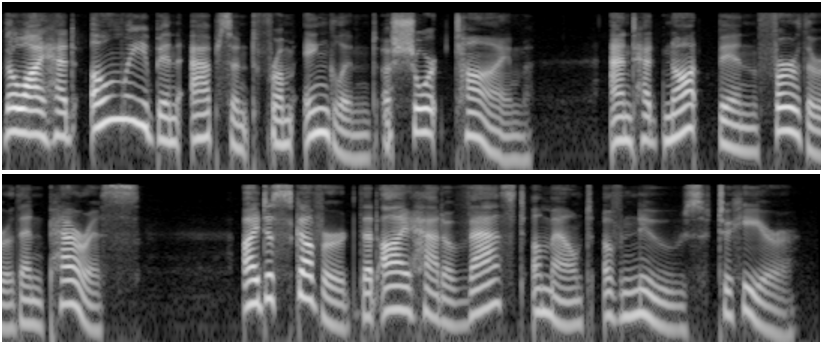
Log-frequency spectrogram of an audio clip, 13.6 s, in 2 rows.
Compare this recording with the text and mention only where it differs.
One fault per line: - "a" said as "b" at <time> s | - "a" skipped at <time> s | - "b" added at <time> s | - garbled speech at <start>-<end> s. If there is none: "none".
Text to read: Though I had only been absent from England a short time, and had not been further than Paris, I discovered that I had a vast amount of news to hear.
none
